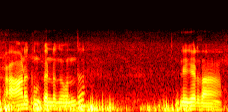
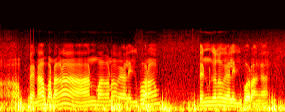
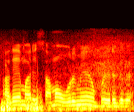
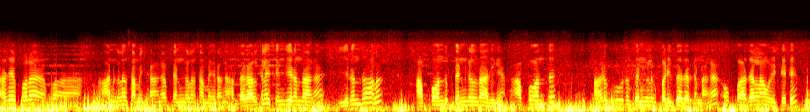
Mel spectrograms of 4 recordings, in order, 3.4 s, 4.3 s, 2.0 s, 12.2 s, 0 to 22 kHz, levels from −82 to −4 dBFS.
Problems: background sounds at intervals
